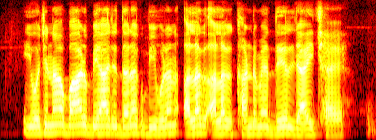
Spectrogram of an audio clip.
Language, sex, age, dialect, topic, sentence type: Maithili, female, 36-40, Eastern / Thethi, banking, statement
